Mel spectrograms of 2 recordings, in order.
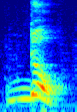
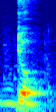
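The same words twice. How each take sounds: First: The syllable is said on a slightly raised pitch. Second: The syllable is said on a fully low pitch. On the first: "It is low, but it is not as low" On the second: "Instead of sounding like do"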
